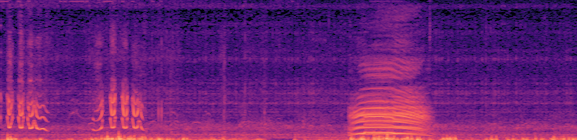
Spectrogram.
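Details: Adult emperor penguins in a noisy Antarctic colony: two quick, pulsing bursts of harmonic calling, a pause, then one long, powerful, deep trumpet-like blast, all over gusty low wind rumble.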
